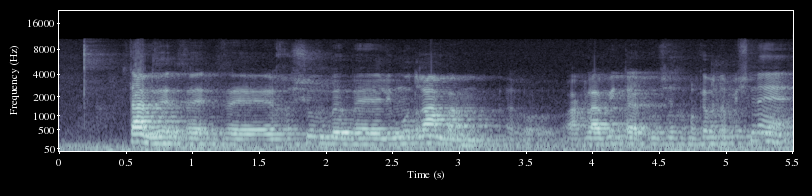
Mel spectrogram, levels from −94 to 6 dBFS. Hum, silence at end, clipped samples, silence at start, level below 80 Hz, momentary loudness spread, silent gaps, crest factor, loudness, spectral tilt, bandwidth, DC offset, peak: none; 0 s; under 0.1%; 0 s; -32 dBFS; 14 LU; none; 16 dB; -17 LUFS; -6.5 dB/octave; 10.5 kHz; under 0.1%; 0 dBFS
